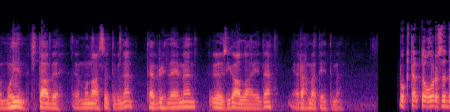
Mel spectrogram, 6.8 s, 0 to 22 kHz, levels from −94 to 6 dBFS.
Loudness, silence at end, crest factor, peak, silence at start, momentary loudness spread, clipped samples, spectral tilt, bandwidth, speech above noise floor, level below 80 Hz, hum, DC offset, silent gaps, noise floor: -22 LUFS; 0 s; 16 dB; -6 dBFS; 0 s; 11 LU; under 0.1%; -6.5 dB/octave; 10 kHz; 36 dB; -56 dBFS; none; under 0.1%; none; -57 dBFS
